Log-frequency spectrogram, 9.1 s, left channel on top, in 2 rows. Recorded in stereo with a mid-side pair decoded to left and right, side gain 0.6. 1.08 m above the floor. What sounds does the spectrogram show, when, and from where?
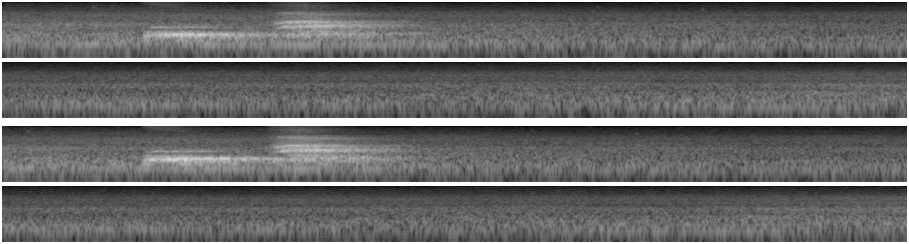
0.7 s a shout: 10° right, 1.1 m; by 2.0 s 60° right, 1.3 m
